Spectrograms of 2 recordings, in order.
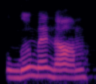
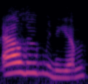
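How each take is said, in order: First: It is said the American way, four syllables. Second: It is said the British way, five syllables.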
